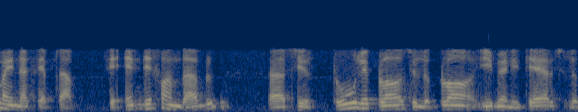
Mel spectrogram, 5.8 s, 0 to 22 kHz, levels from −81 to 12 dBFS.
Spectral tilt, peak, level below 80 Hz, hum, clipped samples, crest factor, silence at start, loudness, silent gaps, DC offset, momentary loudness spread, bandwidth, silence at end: -3.5 dB/octave; -10 dBFS; -68 dBFS; none; under 0.1%; 16 dB; 0 s; -27 LUFS; none; under 0.1%; 7 LU; 4 kHz; 0 s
